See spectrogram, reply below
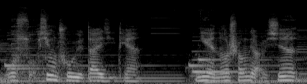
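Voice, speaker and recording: A young actor playing a calm, tactful teenage son reasoning with his father in a TV drama. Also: high-pitched, a little fast, over music, lightly acted. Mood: earnest. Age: teens. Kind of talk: TV drama acting.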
